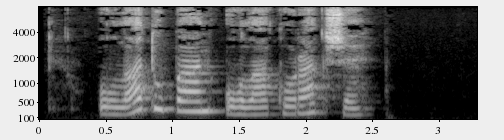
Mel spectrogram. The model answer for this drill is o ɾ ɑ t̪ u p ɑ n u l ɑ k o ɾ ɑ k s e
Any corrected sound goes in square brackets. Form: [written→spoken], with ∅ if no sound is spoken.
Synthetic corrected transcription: o [ɾ→l] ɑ t̪ u p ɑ n [u→o] l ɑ k o ɾ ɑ k [s→ʃ] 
